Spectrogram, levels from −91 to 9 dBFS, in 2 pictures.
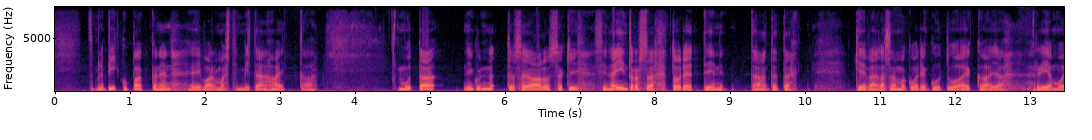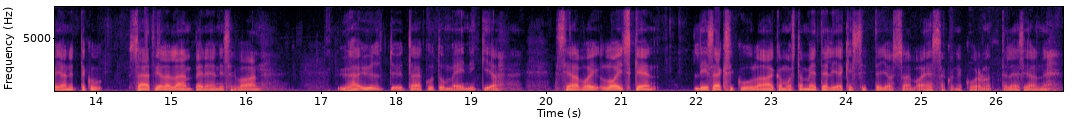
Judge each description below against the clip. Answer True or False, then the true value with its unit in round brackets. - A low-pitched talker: True (105 Hz)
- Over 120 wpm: False (115 wpm)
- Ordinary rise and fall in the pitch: False (2.3 semitones)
